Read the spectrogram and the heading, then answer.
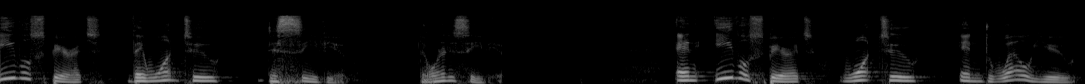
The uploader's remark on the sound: Sermon preached on 9-1-19 at Lighthouse Tabernacle Church of God of CI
